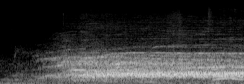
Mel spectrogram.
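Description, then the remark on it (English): A crowd of voices imitates a ghostly wolf howl, swelling from quiet into a loud, sustained, wavering wail that holds steady for about two seconds, with a pitch that dips slightly near the end. “Can we hear a spectral howl from this audience right now?”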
